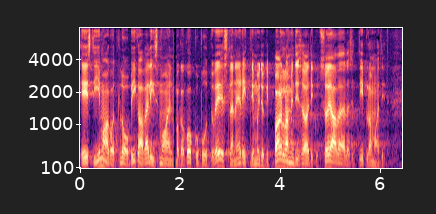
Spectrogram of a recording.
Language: Estonian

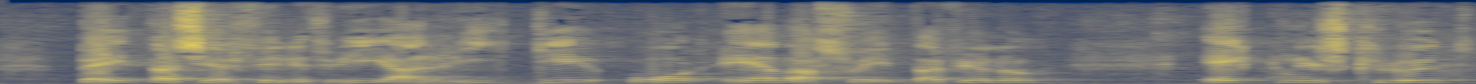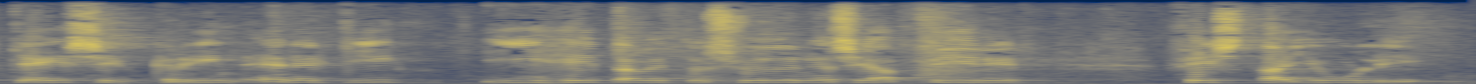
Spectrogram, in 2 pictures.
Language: Icelandic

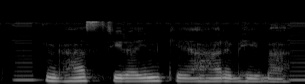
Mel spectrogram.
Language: Bhojpuri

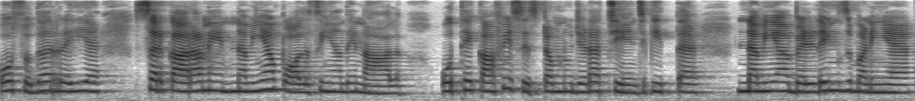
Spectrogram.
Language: Punjabi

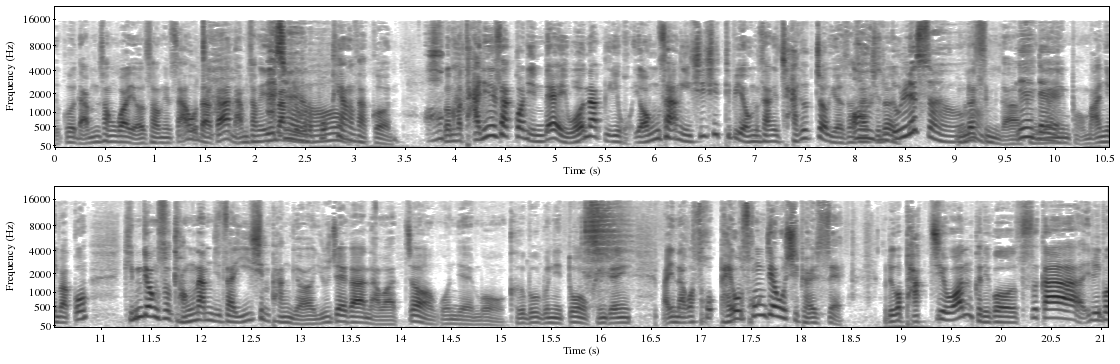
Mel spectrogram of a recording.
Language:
Korean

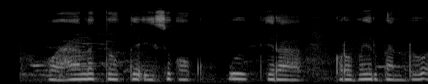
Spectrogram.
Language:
Somali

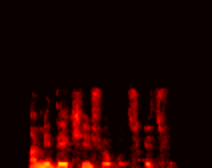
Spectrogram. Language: Bangla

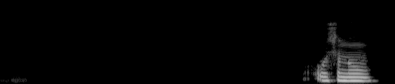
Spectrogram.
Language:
Punjabi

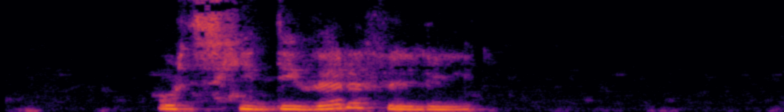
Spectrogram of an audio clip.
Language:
Kabyle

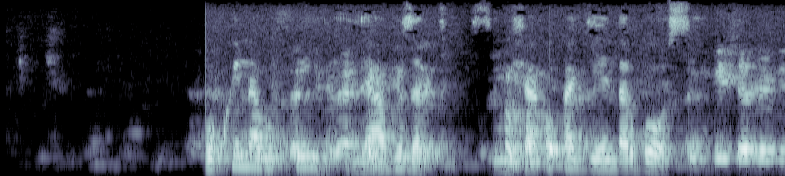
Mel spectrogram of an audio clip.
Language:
Kinyarwanda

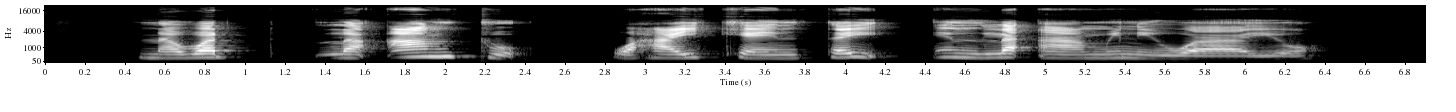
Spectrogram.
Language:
Somali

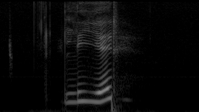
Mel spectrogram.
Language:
Norwegian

